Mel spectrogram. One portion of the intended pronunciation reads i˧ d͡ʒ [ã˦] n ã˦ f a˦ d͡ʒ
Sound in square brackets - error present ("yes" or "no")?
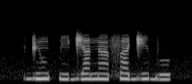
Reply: yes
